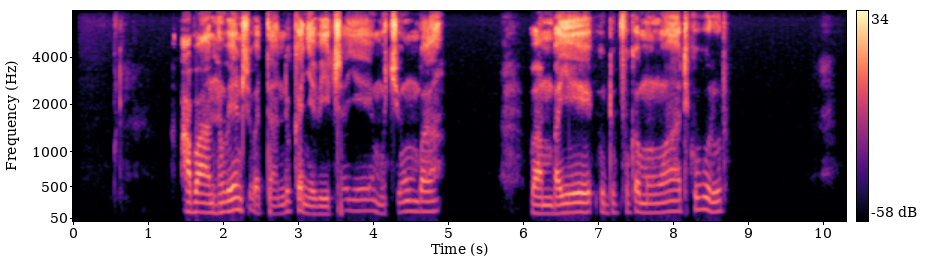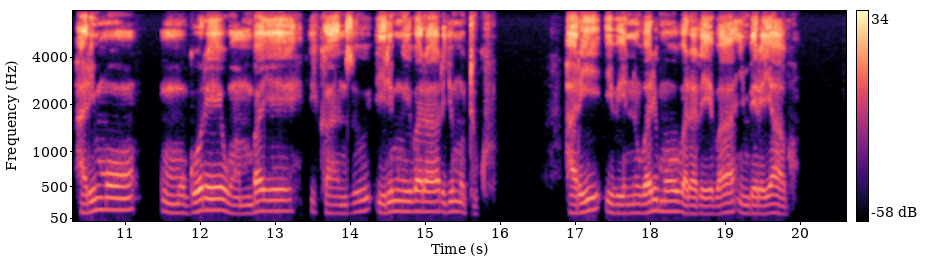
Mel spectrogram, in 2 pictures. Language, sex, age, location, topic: Kinyarwanda, male, 25-35, Nyagatare, health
